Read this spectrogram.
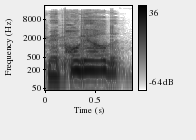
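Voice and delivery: high, loud threatening caution; forceful threat to an underling; stern warning. A narrator's reading. Captor threatens the terrified killer.

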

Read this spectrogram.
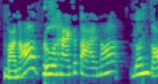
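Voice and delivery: ordinary delivery

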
